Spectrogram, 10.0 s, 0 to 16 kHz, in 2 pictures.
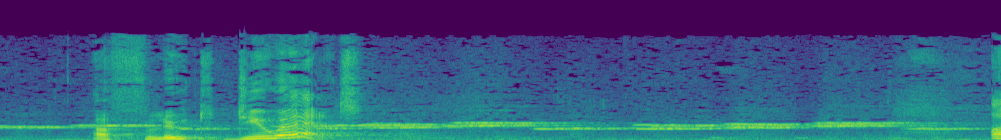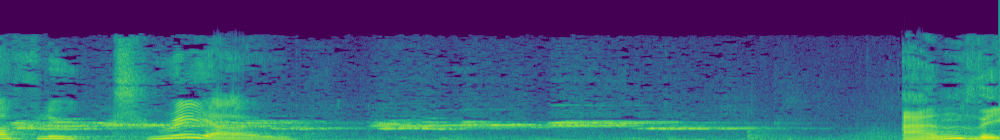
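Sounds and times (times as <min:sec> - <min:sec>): people whistling in harmony: 0:00.0 - 0:10.0.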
